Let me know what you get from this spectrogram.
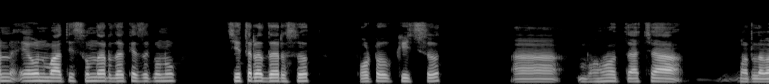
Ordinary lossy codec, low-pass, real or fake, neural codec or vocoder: Opus, 64 kbps; 7.2 kHz; real; none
